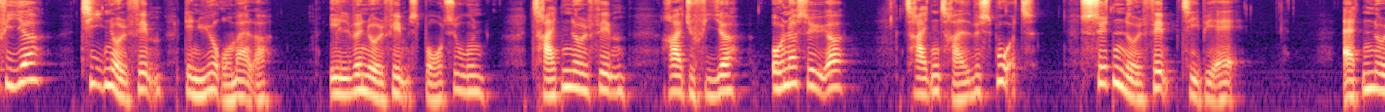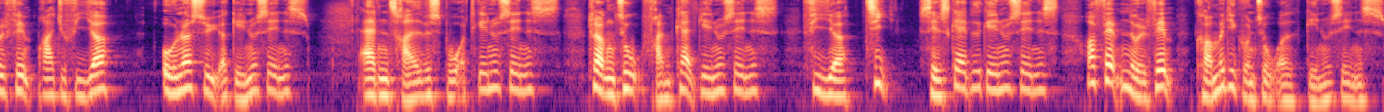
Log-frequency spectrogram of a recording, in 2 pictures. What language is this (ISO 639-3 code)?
dan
